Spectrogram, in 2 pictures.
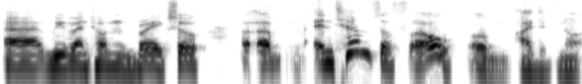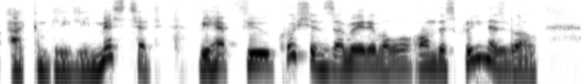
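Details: Adult man who says he stammers himself, speaking while invited to explain stammering; stuttering (stammering).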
